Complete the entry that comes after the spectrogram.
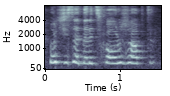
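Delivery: high-pitched, laugh-choked telling; bursting with laughter. Real, not acted. Host recalls her photoshop remark, cracking up. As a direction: laugh right through the sentence.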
